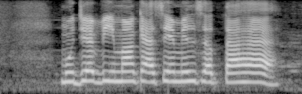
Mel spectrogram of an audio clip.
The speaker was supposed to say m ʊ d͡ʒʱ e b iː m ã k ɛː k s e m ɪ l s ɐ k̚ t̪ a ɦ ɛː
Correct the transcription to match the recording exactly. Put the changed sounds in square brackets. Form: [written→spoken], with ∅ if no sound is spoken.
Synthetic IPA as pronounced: m ʊ d͡ʒʱ e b iː m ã k ɛː [k→∅] s e m ɪ l s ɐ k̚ t̪ a ɦ ɛː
